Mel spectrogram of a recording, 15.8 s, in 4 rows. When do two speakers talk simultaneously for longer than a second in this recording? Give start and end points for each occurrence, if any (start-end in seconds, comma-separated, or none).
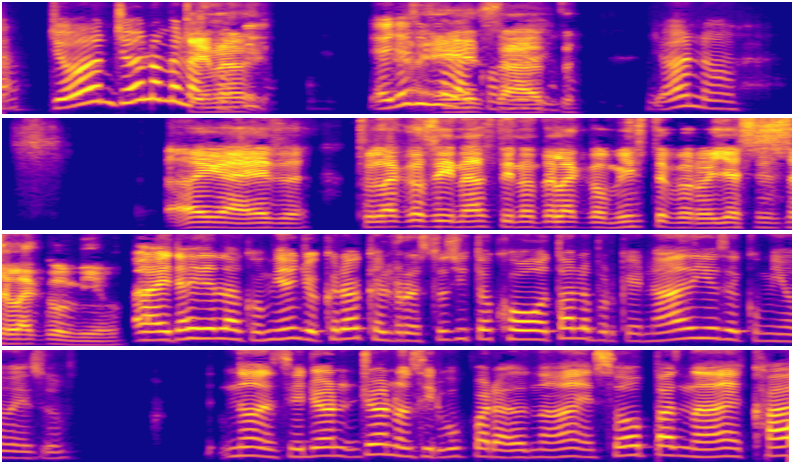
none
